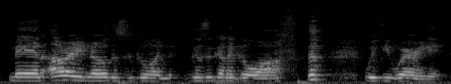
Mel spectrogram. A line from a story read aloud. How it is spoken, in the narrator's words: Security laughs, saying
